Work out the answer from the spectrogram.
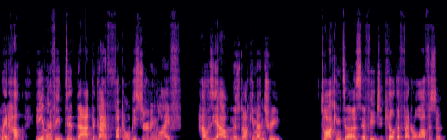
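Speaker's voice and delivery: high-pitched, astonished questioning; incredulous. Retold or imitated. Viewer questioning how a convicted man is free, incredulous. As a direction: push the disbelief up high.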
